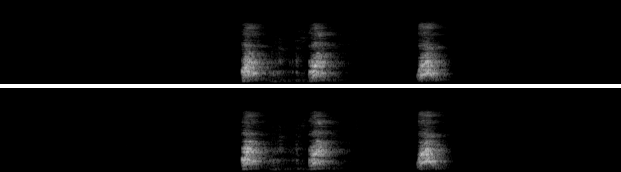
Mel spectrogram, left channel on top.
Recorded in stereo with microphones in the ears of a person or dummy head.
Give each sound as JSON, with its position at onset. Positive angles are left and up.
{"t": 2.4, "sound": "a dog barking", "side_deg": -5, "distance_m": 3.5}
